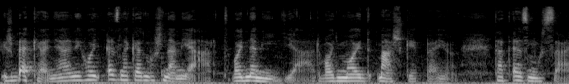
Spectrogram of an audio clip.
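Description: Amid audible room echo and noticeable background noise, a woman speaks at a moderate pace. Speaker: actress and local politician. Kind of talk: radio interview.

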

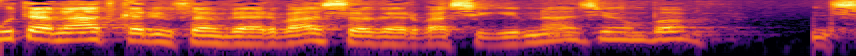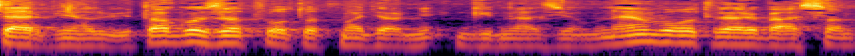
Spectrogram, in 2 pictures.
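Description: At a moderate pace, a man with a medium pitch speaks with lively intonation and a somewhat breathy sound. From Vojvodina, Serbia (Kula). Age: old. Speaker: retired television executive. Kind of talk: radio interview. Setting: community hall.

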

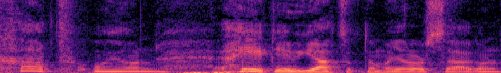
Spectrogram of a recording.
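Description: Background noise is clearly noticeable. The voice is a man's. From Vojvodina, Serbia (Hungarian minority, Bezdan area). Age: 60s. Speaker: former handball player. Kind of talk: interview. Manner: halting, with repetitions.

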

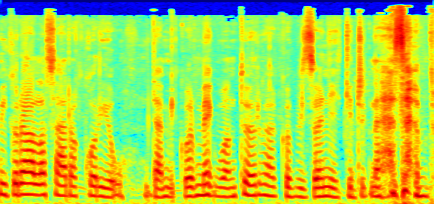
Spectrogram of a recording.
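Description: Over a dry, close sound with no echo, a woman talks at a fairly quick pace and medium pitch, her dark, mellow tone showing ordinary pitch variation. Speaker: contestant. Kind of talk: interview. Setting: outdoors at festival.

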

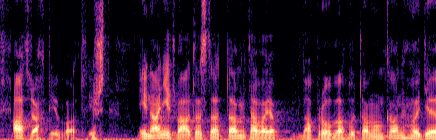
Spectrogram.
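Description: Here is a man speaking. He has an unremarkable speaking voice. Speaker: cycling race organizer. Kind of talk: radio interview.

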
